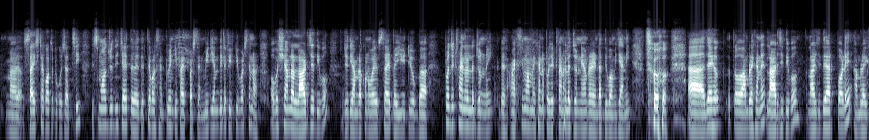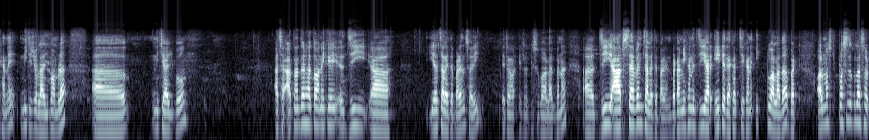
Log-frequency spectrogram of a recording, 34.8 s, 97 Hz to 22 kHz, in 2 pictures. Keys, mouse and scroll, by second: 6.6 click, 22.0 F9, 25.0 click, 25.6 click, 26.8 click.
